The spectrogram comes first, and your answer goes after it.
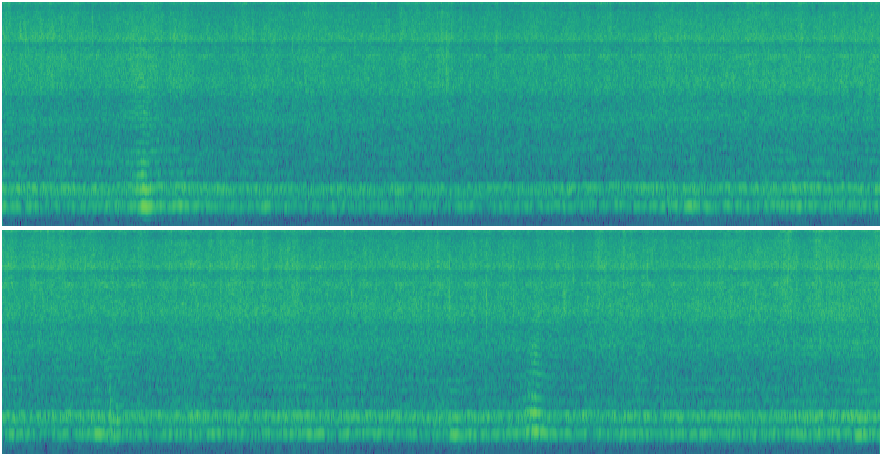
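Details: Hive of honey bees droning as one steady, dense hum, a low layered tone with a brighter band above it, swelling slightly at moments but otherwise unbroken for the whole stretch, with no other sounds.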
